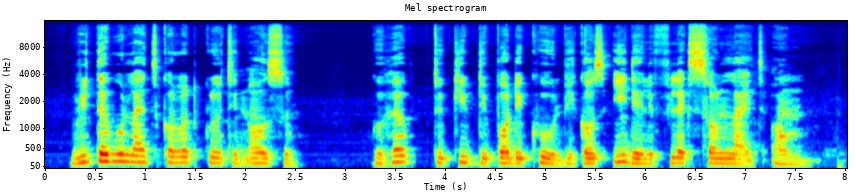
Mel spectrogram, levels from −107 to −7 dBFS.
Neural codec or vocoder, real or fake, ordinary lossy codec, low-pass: none; real; none; 14.4 kHz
